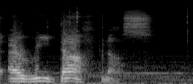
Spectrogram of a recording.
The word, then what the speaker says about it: Eridanus: Oh, so it's Eridanus.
